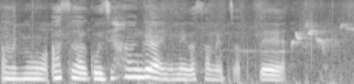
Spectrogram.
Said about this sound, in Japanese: 鳥の声が聞こえたと思うんですけどこれは BGM ではなく本当の鳥の声です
